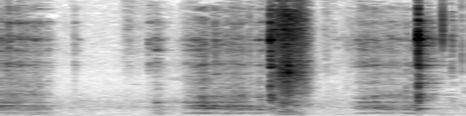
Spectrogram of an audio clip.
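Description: Glue is scraped off waste wood during shelf making, producing a few short, dry rasping strokes with a gritty texture, close and fairly quiet, with no talking.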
